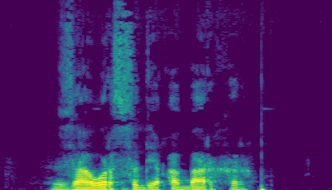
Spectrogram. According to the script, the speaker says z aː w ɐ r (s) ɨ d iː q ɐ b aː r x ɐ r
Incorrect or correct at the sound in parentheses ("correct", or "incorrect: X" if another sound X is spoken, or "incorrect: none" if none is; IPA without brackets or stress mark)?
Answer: correct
